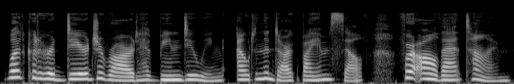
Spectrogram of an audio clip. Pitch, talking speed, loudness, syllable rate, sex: 215 Hz, 210 wpm, -17 LUFS, 4.3 syllables/s, female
